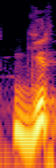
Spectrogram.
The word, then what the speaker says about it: Geert: Dan ada satu lagi yang sangat bagus dari saya, yaitu dari seorang psikolog yang bernama, ini saya spelling aja, Geert, itu Geert cara baca, Hofstede, dari mana dia menyampaikan sebuah teori tentang penghindaran ketidakpastian, teman-teman.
